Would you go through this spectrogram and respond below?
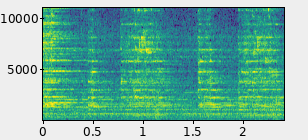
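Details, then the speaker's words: Taper-turning a flat belt pulley on a Lion lathe with the taper attachment, at reduced speed and damped by an aired-up tire inner tube: steady cutting with a faint even ringing and no harsh chatter, where earlier there was bad chatter. "I'm not getting the chatter near like I was. I got some really bad chatter here, and I got through that already. I slowed it down. It's cutting really nice, actually."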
